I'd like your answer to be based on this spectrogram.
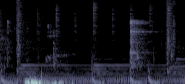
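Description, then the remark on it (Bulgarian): Water pours into a glass in a kitchen in short gurgling glugs and drips, a low splashy burst at first, then a few bubbling pulses with a faint rising tone. No one speaks. “Сега, като че ли няма лошо една чаша вода да взема.”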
